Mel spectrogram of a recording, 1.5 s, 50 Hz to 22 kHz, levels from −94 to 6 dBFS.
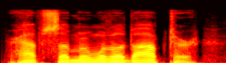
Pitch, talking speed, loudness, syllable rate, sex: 105 Hz, 240 wpm, -15 LUFS, 7.2 syllables/s, male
